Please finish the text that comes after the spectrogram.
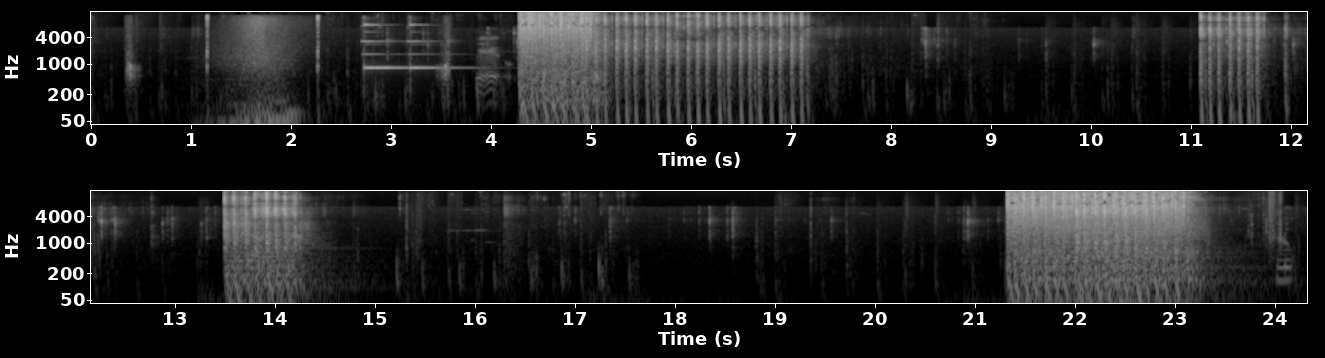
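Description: Gunfire in the PUBG Mobile battle royale game comes in several loud, dense bursts of rapid shots separated by quieter gaps, with softer in-game movement and effects between them.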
